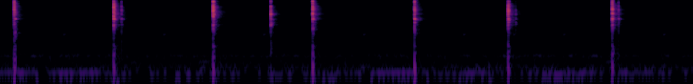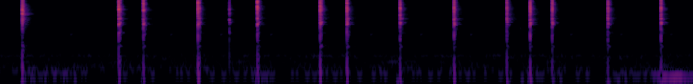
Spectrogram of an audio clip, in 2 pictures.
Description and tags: Collective set of recorded hits and a few loops of stuff being hit around; all items from a kitchen.
Hits, Pan, Spoon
